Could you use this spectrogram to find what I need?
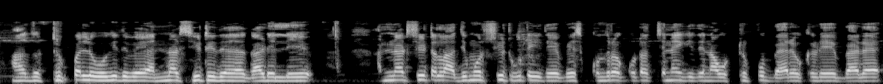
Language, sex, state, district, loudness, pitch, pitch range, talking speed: Kannada, male, Karnataka, Bellary, -14 LUFS, 180 Hz, 170-190 Hz, 165 wpm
